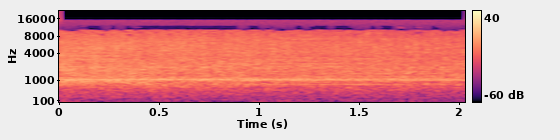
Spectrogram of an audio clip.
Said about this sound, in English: I didn't know Niles and Warren had such fan clubs among my listeners. That was about as serious an applause as anything that I've ever done.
